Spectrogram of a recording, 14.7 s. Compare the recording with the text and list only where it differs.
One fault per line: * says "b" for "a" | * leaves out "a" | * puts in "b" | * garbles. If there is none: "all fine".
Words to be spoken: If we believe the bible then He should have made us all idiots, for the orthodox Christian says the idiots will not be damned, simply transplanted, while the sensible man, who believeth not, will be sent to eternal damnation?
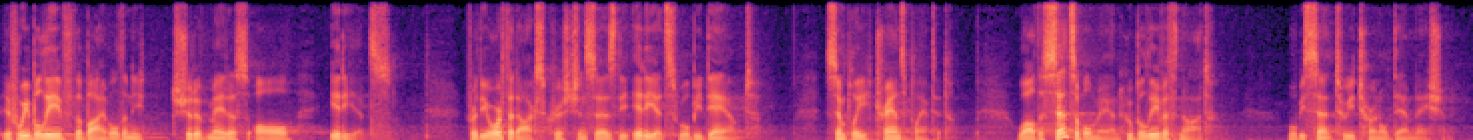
* leaves out "not"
